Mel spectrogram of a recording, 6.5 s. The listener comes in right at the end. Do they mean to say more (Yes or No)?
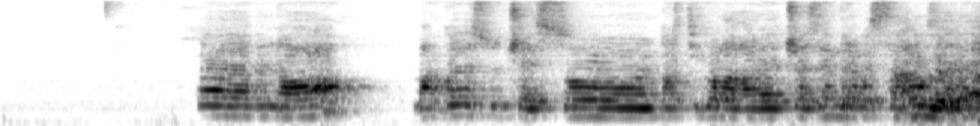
No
